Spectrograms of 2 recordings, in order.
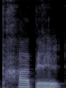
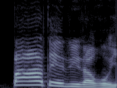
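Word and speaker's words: padel: 파델입니다. 파델. P A D E이라서 구글에 쳤을 때는 한글 발음으로 빠델이라고 얘기를 하는데 아 그러네요. 빠델이라고 나와 있네요.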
